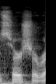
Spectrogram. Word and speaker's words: Saoirse: I enjoyed Saoirse Ronan in it not Saoirse Ronan. Yeah. – It's yeah, yeah, yeah, yeah. Okay, got her name right.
